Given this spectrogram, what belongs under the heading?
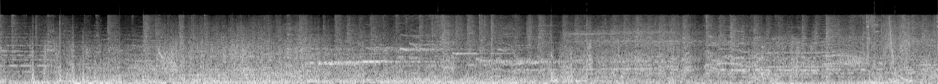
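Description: A loud, dense blast of explosions and crashing booms rolls on without pause, with brief tonal whines scattered through the din and faint voices buried in the chaos of a battle scene.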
